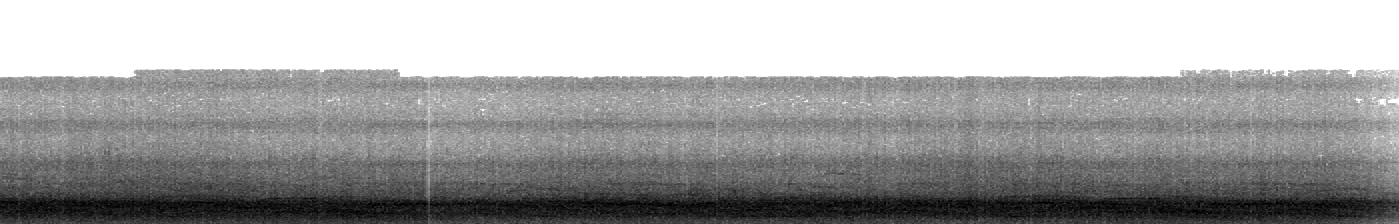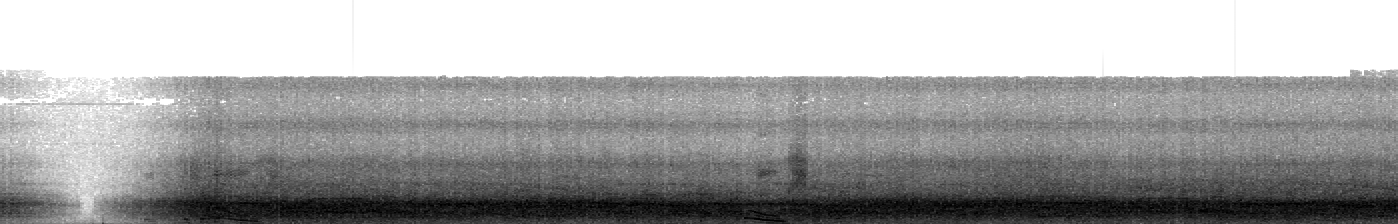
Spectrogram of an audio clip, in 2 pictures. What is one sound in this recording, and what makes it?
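A large crowd screams loudly and continuously in a big echoing hall.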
